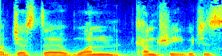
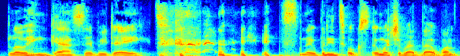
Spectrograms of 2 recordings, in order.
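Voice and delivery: laughing through the words; chuckling while speaking; 3 semitones higher than usual. Real, not acted. Laughs heard on lines.

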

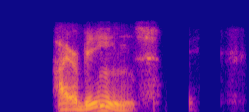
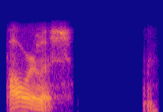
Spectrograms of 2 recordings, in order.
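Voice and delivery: ordinary talk

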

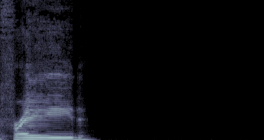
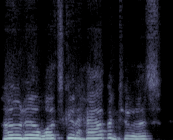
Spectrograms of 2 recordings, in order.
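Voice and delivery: mock fear; 5 semitones higher than usual. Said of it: "They're scared to death".

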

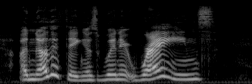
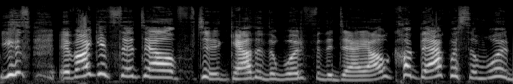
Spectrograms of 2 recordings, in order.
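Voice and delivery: laughing; 6 semitones higher, 9 dB louder than usual. Real, not acted. Joking about chopping off fingers.

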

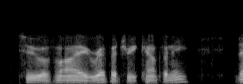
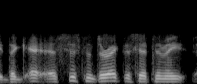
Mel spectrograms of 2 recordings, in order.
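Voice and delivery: ordinary delivery

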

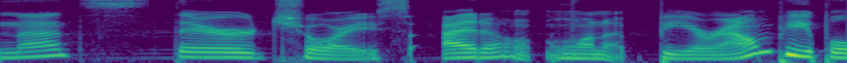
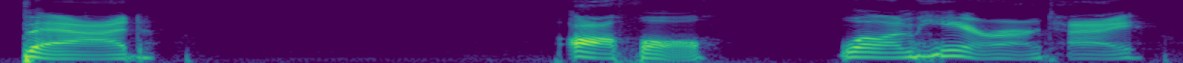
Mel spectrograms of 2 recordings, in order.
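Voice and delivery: grumpy moaning; 3 semitones lower than usual. Retold or imitated. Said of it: "those people".

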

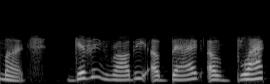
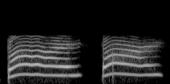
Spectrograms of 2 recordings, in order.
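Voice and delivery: high, loud cheerful goodbye; calling goodbye; 10 semitones higher, 5 dB louder than usual. Acted. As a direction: call out bye across the path. Waving goodbye.

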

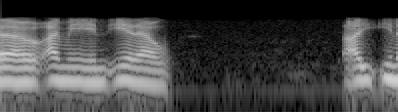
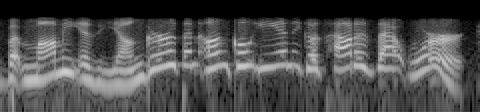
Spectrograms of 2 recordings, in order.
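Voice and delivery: put-on child's puzzled question; 8 semitones higher than usual.

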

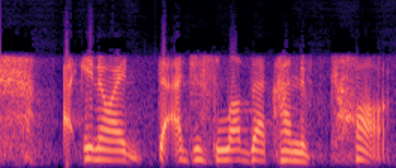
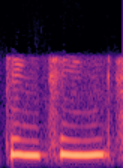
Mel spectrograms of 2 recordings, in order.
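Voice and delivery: bell chime sound; 11 semitones higher than usual. Retold or imitated. Imitating the cat food bell.

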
